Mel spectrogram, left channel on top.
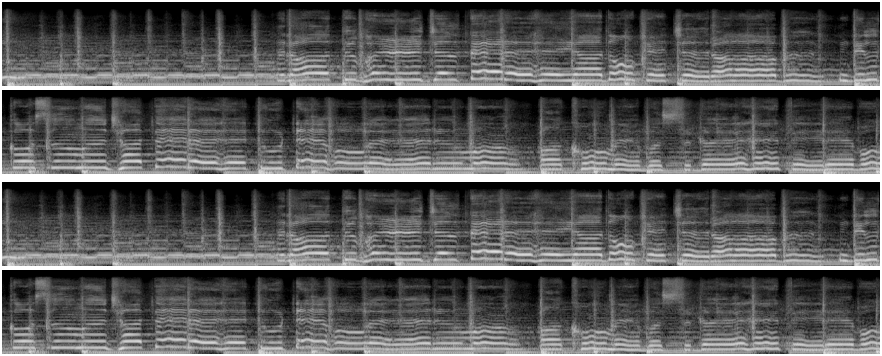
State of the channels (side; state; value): both; identical; correlation 1.00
